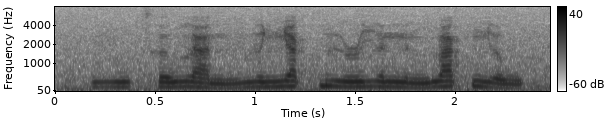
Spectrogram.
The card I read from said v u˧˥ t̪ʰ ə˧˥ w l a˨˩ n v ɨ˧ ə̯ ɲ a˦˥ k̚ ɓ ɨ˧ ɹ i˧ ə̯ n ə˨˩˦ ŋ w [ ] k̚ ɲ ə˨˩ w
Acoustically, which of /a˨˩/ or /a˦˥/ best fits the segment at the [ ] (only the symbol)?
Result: a˦˥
